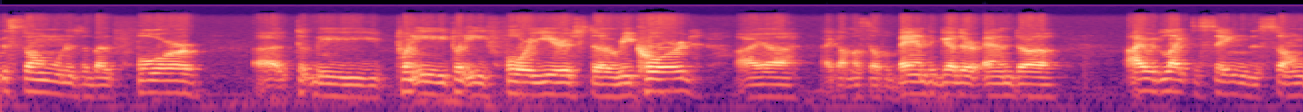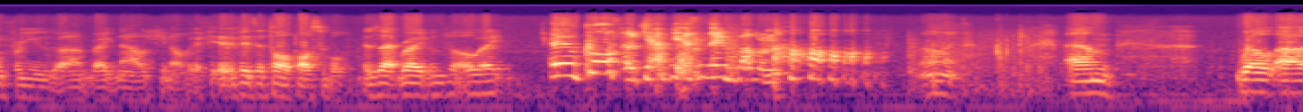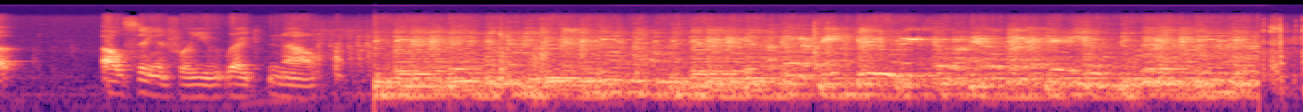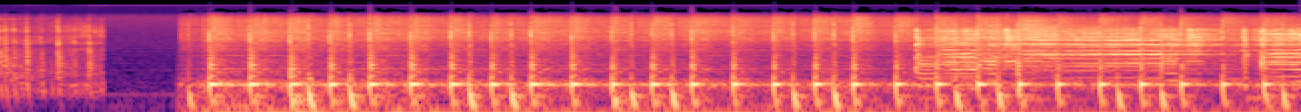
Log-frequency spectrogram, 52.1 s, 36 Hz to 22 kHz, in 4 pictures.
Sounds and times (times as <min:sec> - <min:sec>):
Speech: 0:00.0 - 0:10.6, 0:11.2 - 0:21.1, 0:22.2 - 0:22.8, 0:23.7 - 0:24.2, 0:25.4 - 0:26.4, 0:27.1 - 0:29.3.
